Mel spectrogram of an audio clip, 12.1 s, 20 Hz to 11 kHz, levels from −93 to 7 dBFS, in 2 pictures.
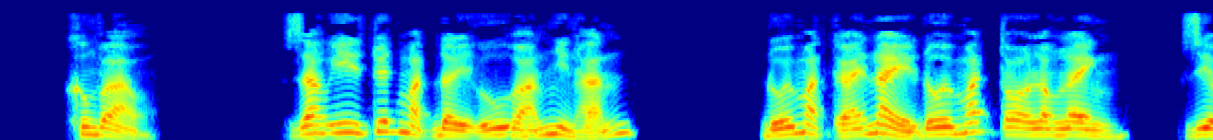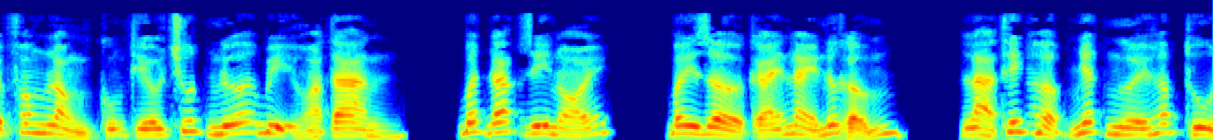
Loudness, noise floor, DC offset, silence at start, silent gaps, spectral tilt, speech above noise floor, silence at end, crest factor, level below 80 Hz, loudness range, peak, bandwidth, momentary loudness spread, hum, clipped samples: -18 LUFS; under -90 dBFS; 1%; 0.3 s; 0.82-1.38 s, 3.20-3.78 s, 5.66-5.85 s, 8.12-8.32 s, 9.16-9.36 s, 10.62-10.82 s; -7.5 dB/octave; over 73 dB; 0 s; 18 dB; -52 dBFS; 2 LU; 0 dBFS; 7.8 kHz; 9 LU; none; under 0.1%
